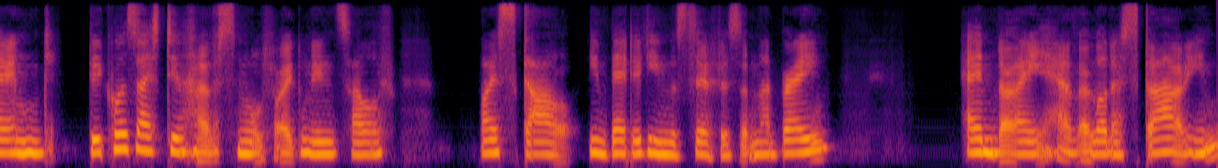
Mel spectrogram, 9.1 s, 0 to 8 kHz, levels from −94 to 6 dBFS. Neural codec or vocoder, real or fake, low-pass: codec, 16 kHz, 0.5 kbps, FreqCodec, larger model; fake; 7.2 kHz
